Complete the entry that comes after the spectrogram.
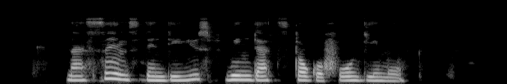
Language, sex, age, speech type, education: Nigerian Pidgin, female, 15-29, spontaneous, tertiary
